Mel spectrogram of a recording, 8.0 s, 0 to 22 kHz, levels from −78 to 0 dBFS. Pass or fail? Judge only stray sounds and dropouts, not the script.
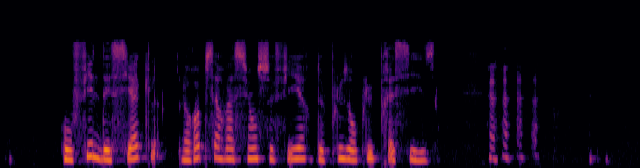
fail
